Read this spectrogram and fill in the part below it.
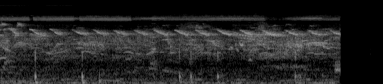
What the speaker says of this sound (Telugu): పక్కన పిట్టలు అయితే మంచి మంచి సౌండ్ చేస్తాను.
